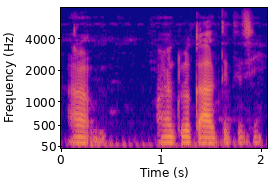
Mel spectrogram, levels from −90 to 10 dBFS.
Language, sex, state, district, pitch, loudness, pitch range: Bengali, male, West Bengal, Alipurduar, 120 Hz, -22 LUFS, 90-125 Hz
